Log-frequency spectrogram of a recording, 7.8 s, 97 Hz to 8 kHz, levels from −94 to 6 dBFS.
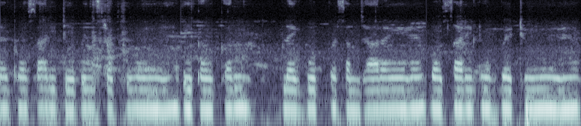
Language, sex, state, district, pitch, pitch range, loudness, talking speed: Hindi, female, Bihar, Madhepura, 175 Hz, 170-180 Hz, -16 LUFS, 155 wpm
